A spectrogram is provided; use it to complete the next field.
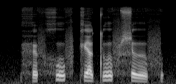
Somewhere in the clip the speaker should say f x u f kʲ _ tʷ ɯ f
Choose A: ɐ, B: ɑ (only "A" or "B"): B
